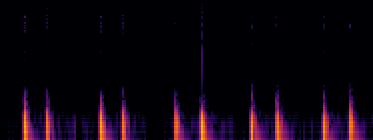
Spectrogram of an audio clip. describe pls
A simple heartbeat I made for a project, by clapping my hands close to a microphone.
